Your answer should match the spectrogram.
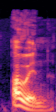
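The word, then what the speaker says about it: Eoin: worried about that in how do you pronounce the Irish first name e io n o Owen okay Owen hi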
